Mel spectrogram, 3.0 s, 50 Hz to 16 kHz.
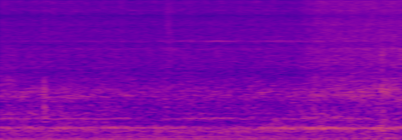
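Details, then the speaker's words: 2006 Honda Pilot at first start after timing belt, pulleys, water pump and 100k service: quiet even idle with soft steady hum, no knocking or rattling, sounds better than when bought; repair successful. "sounds good sounds like a high engine it'll run 600 000 miles we hope I think we've got a success on our hands it definitely sounds better than when I first got it"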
